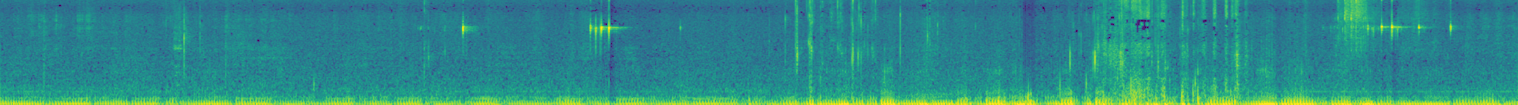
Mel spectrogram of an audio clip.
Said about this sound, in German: Da hört ihr sie gleich schnurren.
